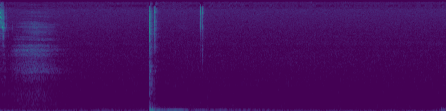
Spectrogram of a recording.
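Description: A computer mouse clicks twice in a quiet room, one sharp click followed by a fainter one under a second later, with only low background hum around them.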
